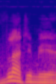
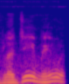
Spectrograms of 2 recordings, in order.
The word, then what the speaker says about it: Vladimir: to say the least one of the most common ones is undoubtedly Vladimir instead of Vladimir the Russian President Vladimir Putin as promised milosovich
